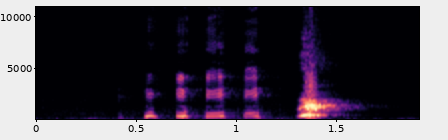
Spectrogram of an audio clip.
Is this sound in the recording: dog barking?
yes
